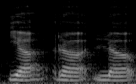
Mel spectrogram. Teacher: अंतःस्थ व्यंजन मध्य में, जो जीभ के जो मध्य में आते हैं। जिन व्यंजनों को बोलते समय जीभ मुख के विभिन्न भागों को पूरी तरह से स्पर्श नहीं करती उन्हें अंतःस्थ व्यंजन कहते हैं।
